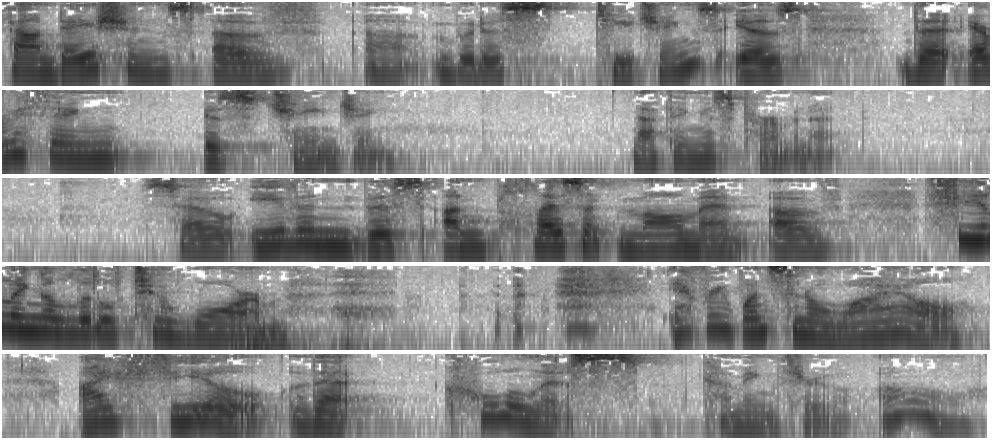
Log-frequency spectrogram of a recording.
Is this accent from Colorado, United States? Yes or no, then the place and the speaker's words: yes; Denver, Colorado, United States; I grew up in Denver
